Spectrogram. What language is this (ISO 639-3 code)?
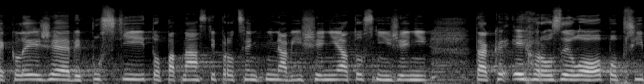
ces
